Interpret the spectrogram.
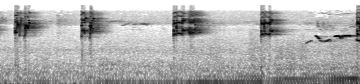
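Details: Melodious bird song: loud, harsh, high chattering bursts about once a second, ending in a few short rising whistled notes over a faint low hum.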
